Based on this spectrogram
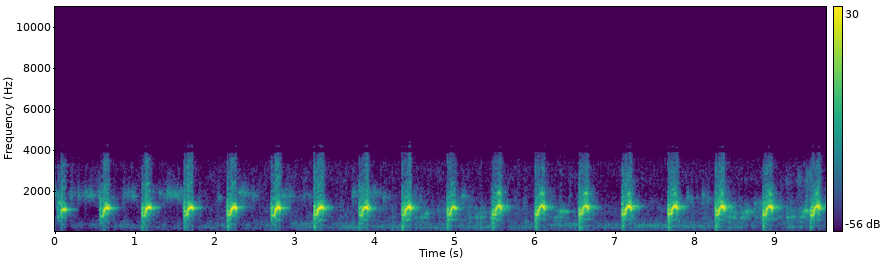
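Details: Female white-breasted waterhen calling by day, a sound used to lure the species: about eighteen hoarse 'kruak' notes in a steady, almost mechanical beat, roughly two per second, in a quiet setting.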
